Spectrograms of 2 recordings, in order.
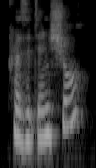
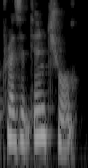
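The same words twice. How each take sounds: First: The middle consonant is a soft sh sound. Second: The middle consonant is a sharper ch sound. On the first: "that's a sh sound" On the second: "that's a ch sound"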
